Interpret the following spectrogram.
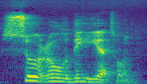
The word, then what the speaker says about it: سعودية: وكما تسمعون as you lot can hear أنا أؤكد على ضمة السين. I emphasize the dhamma on the sin. لأن البعض ينطقها بالفتحة. Because some, they pronounce the sin with a فتحة. وهذا خطأ. And this is a mistake.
